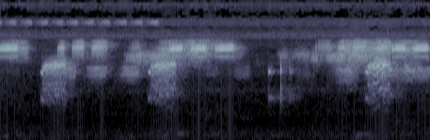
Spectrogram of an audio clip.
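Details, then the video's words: In Bali's jungle, many frogs call together in short bright chirping notes, overlapping and uneven, with a brief quiet gap midway before the chorus resumes over a faint steady hiss. "Frog Mantras - Relaxing Sounds Of Bali"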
